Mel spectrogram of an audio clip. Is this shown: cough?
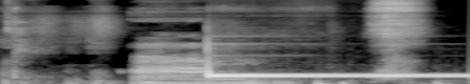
no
